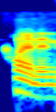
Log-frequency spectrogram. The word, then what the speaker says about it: Clinton: Then we kind of say the joke around here that, you know, people don't pronounce the T in Clinton. They say Clinton because, you know, we're kind of Southern North Carolina here.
